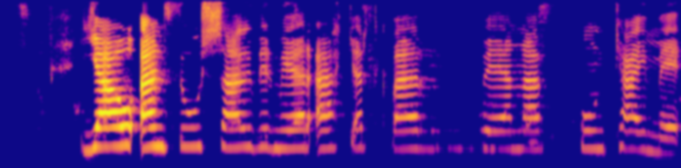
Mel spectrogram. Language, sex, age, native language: Icelandic, female, 11, Icelandic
